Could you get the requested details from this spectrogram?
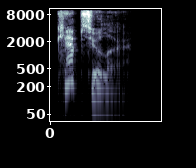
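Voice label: "capsular", English, British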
